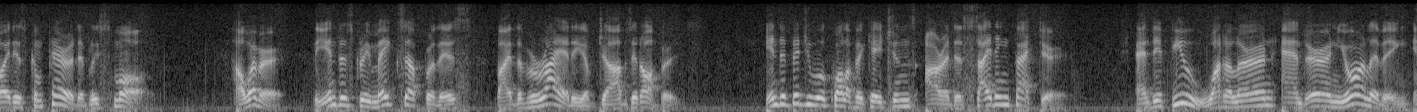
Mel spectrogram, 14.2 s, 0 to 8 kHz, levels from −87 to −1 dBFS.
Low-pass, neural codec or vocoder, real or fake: 7.2 kHz; none; real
